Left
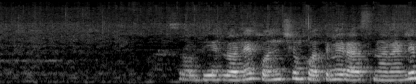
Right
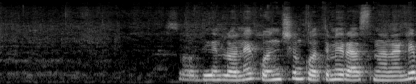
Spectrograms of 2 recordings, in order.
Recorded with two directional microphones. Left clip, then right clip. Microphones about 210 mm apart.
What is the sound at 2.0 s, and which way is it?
Speech, 35° right (ahead or behind).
